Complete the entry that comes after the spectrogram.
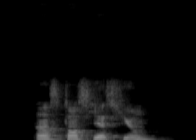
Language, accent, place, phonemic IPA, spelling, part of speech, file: French, France, Lyon, /ɛ̃s.tɑ̃.sja.sjɔ̃/, instanciation, noun, LL-Q150 (fra)-instanciation.wav
- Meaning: instantiation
